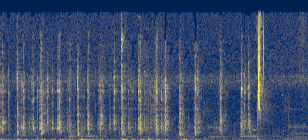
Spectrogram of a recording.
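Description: Steady, fast typing on a computer keyboard, with close, crisp key clacks in an even rhythm and no talking.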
